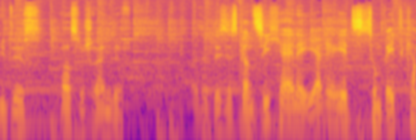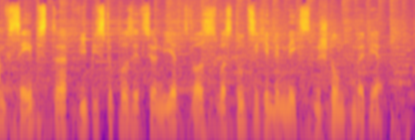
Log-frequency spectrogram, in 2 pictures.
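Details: Adult male interviewer; normal voice.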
